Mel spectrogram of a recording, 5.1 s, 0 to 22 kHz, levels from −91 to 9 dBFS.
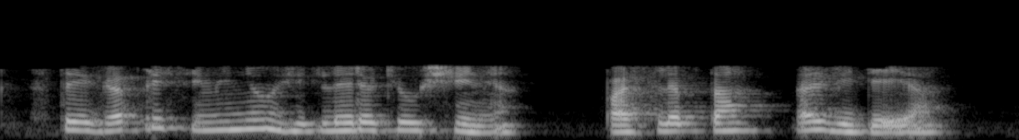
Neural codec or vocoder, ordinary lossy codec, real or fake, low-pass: vocoder, 22.05 kHz, 80 mel bands, WaveNeXt; MP3, 32 kbps; fake; 3.6 kHz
